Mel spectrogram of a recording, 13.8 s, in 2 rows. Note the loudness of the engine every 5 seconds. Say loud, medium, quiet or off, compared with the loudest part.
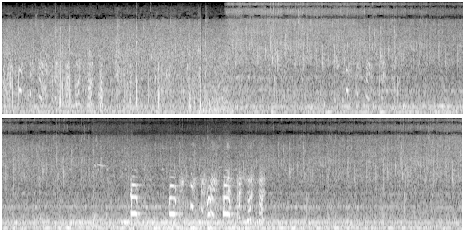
medium, loud, loud.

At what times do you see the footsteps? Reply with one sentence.
The footsteps can't be heard in this clip.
